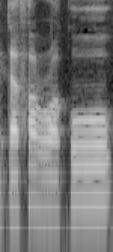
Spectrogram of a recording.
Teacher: رو زبر کی وجہ سے پر پڑھا جائے گا، قاف مستعلیہ ہے پر پڑھا جائے گا، کو واو مدہ ہے، ایک الف کی مقدار کے برابر کھینچ کر پڑھیں گے۔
